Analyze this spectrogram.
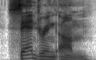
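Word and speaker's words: Sandringham: JT says the estate is called Sandingham. The British rarely say ham in the names of places. Birmingham, for instance.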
